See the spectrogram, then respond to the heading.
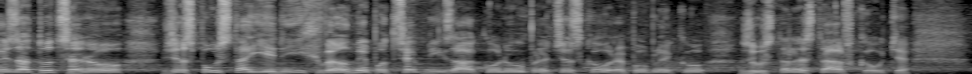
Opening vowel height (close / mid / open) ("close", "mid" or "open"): close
